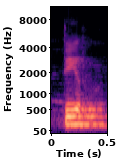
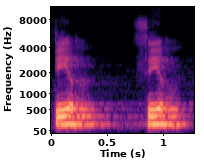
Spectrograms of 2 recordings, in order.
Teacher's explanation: te tebal ya apa memang bisa jadi tipis bisa ketika misalnya huruf sebelum ro sukun ini berharakat kasr maka dia tipis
